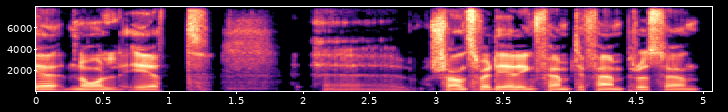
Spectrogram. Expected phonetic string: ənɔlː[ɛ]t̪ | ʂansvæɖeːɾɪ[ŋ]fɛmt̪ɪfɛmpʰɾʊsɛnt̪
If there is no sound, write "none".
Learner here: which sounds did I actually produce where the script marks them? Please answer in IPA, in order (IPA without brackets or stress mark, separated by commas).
ɛ, ŋ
